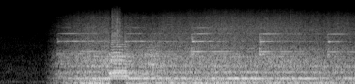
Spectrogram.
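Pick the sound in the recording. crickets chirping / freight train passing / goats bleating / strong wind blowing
freight train passing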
